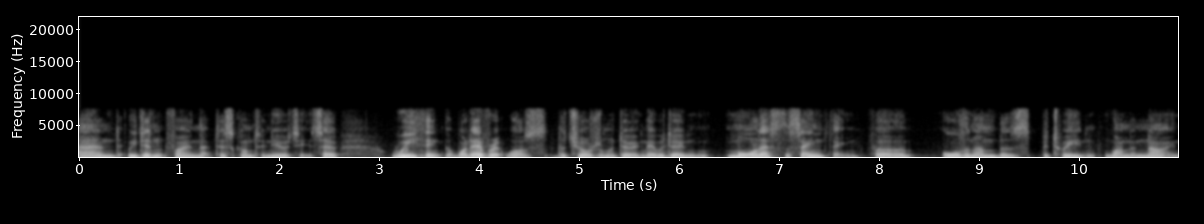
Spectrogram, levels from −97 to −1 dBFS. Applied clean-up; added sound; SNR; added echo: none; none; none; none.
